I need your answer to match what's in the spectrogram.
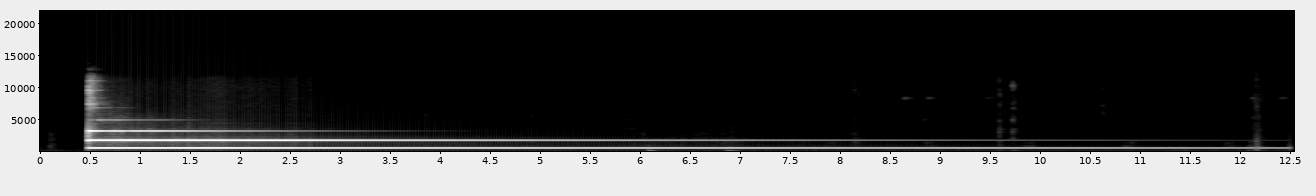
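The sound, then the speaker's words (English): A single struck worship bell rings out clearly with a sharp onset, then its pure, steady tone hums and slowly fades over about twelve seconds, heard alone. “And now, as we prepare to worship together, I encourage you to settle in comfortably, take a deep breath, and release any tension that you might be holding while we listen to the ringing of the bell.”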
